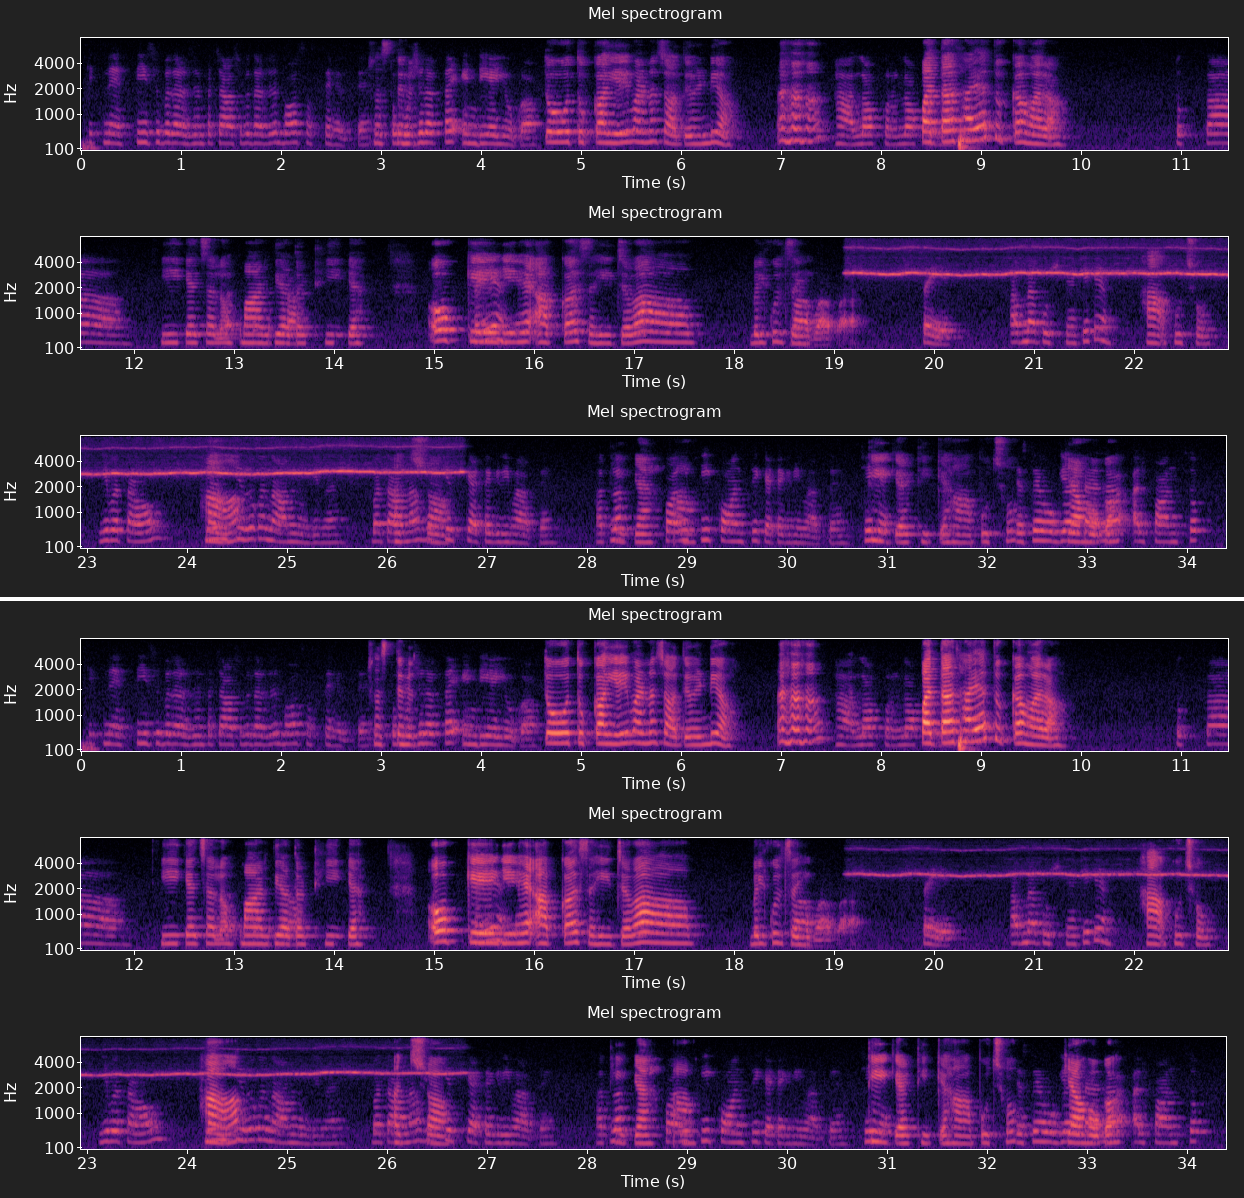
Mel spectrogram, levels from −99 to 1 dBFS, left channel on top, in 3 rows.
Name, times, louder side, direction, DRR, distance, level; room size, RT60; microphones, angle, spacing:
voice 1, 0.2-4.6 7.5-8.4 11.3-12.0 12.9-13.0 13.5-13.6 15.4-15.7 18.6-19.2 19.9-20.2 20.8-21.8 23.1-23.8 24.2-25.6 25.8-27.7 28.1-28.4 28.8-31.0 32.3-34.1, left 2 dB, 20° left, 7 dB, 0.9 m, -45 dB
voice 2, 2.9-3.3 4.6-6.5 7.0-7.4 8.4-9.9 12.3-14.3 14.6-17.6 18.2-18.8 22.1-22.8 24.1-24.5 26.2-26.6 28.3-29.1 30.8-31.2 31.5-32.3 32.8-33.3, right 6 dB, 50° right, 10 dB, 0.7 m, -35 dB
Hiss / Alarm, 19.1-26.8, left 6 dB, 50° left, 1.3 m, -38 dB
5.3 x 5.2 x 4.9 m, 0.38 s
head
